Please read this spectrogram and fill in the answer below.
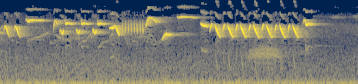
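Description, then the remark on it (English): A wren in Ireland sings loudly, a rapid, high-pitched cascade of trills and chattering notes pouring out almost nonstop before ending abruptly, with no voices present. “In fact, people welcome the wrens into their gardens.”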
